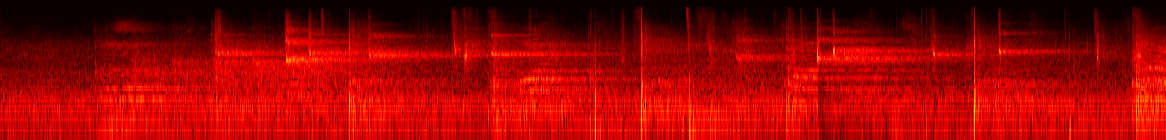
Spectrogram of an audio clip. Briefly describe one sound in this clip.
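Tennis shoes squeak sharply on a hard court.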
